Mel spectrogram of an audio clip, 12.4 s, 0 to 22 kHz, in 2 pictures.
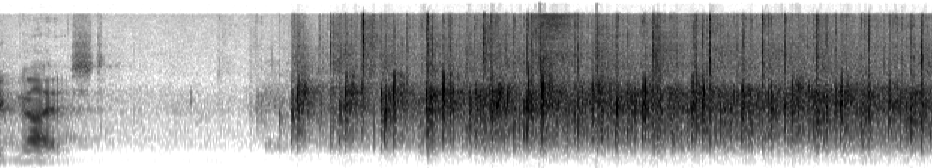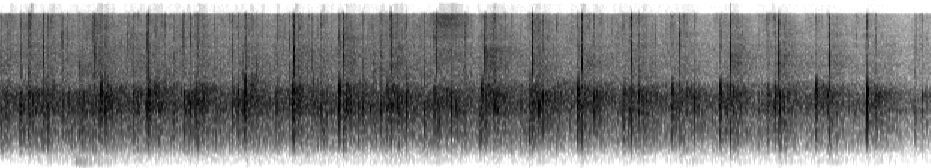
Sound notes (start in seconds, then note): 5.3 cheers and applause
